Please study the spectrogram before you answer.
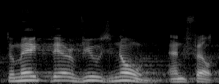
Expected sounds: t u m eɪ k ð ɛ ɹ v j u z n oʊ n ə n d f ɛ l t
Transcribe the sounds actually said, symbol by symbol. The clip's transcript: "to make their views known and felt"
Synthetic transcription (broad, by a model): t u m eɪ k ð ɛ ɹ v j u z n oʊ n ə n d f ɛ l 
